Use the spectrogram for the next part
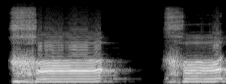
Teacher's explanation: we have what we call ha, which comes from the top part of your throat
